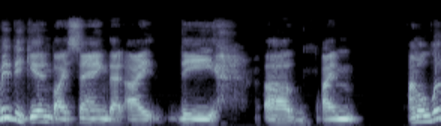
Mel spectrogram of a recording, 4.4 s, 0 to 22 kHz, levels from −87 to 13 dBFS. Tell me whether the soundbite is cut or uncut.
uncut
